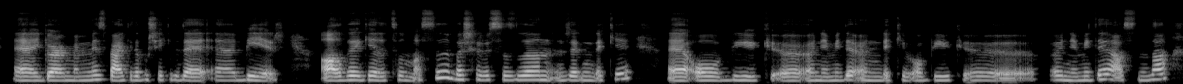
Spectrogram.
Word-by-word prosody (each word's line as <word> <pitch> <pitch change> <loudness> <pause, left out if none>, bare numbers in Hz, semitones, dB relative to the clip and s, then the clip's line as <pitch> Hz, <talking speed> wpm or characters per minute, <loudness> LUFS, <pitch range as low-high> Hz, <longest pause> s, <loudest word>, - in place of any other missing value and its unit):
eee, 185 -1 +4
görmemiz, 185 +3 +1
belki 185 +1 +4
de 195 - -1
bu - - -5
şekilde, 200 -3 -1
ııı, 185 0 -3
bir 190 -4 0 0.3
algı 190 +2 +6
yaratılması, 200 - -1
başarısızlığın 205 -1 +1
üzerindeki, 195 +7 -2 0.4
ııı, 180 0 +6
o 185 0 +2
büyük, 190 -1 -3
ııı, - - -2 0.2
önemi 185 0 -3
de, 205 -1 +3
önündeki 185 0 -4
o 185 +1 -4
büyük, 190 0 -4
ııı, 185 - -3
önemi 195 -1 -2
de 230 +1 +2
aslında, 230 +6 0
190 Hz, 125 wpm, -23 LUFS, 185-205 Hz, 0.4 s, algı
